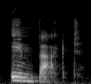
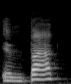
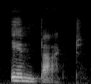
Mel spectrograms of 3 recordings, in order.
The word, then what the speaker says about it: impact: but actually here uh the second syllable is not stressed the first syllable is stressed so we pronounce it as impact right not impact but impact we have another word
